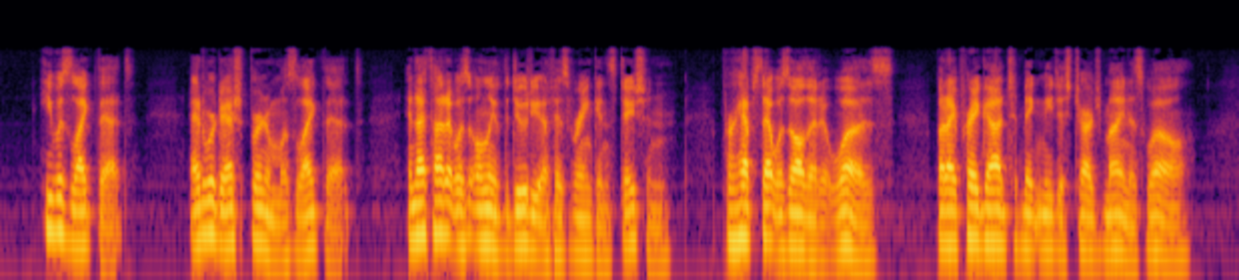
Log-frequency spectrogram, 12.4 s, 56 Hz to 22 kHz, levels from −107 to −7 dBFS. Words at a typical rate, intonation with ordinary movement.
Yes: average, 190 wpm; average, 3.7 semitones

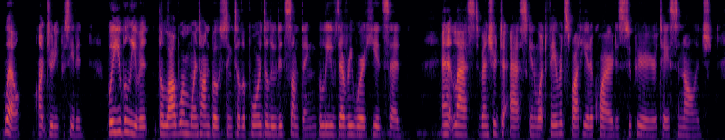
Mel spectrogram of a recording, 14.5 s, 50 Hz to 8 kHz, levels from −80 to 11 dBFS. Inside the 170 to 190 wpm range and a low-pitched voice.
No: average, 175 wpm; medium, 185 Hz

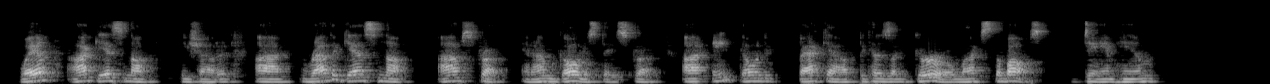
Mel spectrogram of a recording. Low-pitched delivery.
Yes: low, 130 Hz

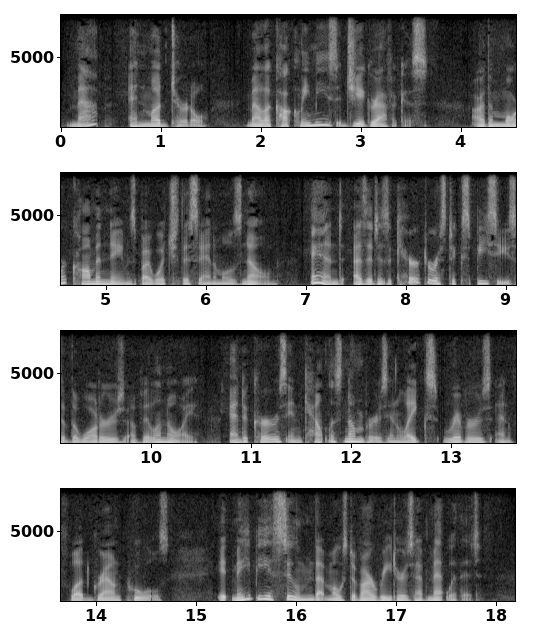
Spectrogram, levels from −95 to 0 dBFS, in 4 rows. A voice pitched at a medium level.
No: low, 130 Hz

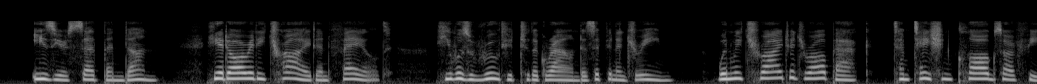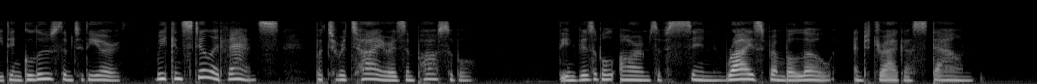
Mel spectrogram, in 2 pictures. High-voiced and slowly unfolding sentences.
No: high, 215 Hz; average, 170 wpm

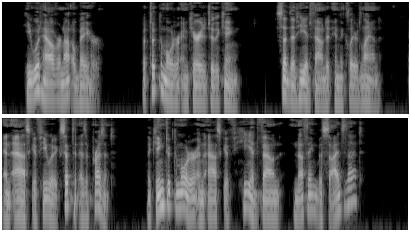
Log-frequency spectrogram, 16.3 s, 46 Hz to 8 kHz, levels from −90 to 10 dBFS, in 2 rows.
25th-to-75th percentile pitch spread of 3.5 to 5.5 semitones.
Yes: average, 4.8 semitones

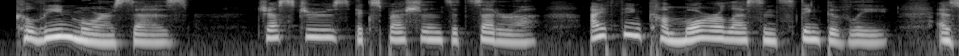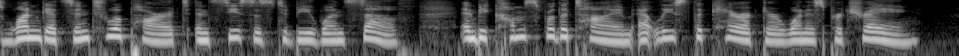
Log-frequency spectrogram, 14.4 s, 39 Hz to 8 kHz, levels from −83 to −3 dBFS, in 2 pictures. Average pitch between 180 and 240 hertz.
Yes: medium, 185 Hz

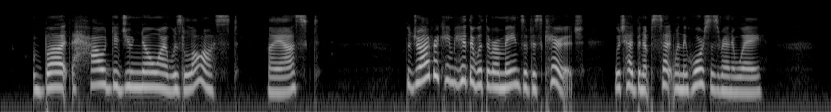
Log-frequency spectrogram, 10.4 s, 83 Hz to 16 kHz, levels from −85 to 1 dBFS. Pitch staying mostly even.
No: average, 3.8 semitones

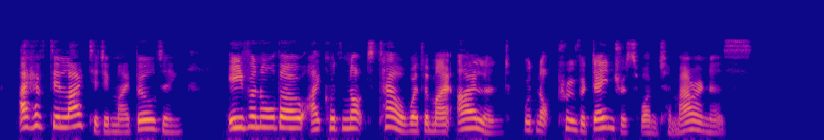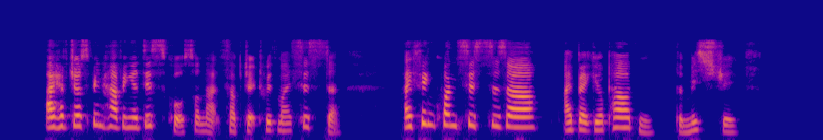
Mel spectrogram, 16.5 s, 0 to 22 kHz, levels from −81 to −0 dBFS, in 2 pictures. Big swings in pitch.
Yes: wide, 7.2 semitones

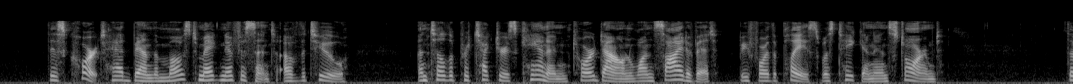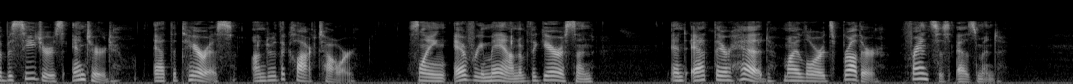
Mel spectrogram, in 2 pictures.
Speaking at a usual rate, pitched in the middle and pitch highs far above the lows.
No: average, 145 wpm; medium, 180 Hz; average, 4.7 semitones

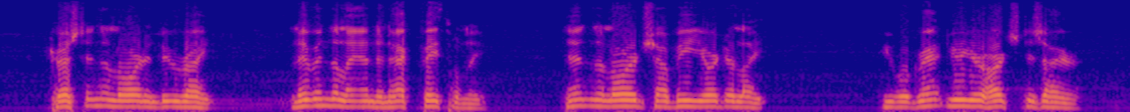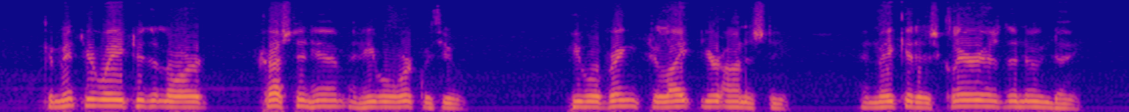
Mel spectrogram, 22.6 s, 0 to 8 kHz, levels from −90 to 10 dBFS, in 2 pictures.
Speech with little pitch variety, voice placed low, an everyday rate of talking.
No: narrow, 2.1 semitones; medium, 150 Hz; average, 155 wpm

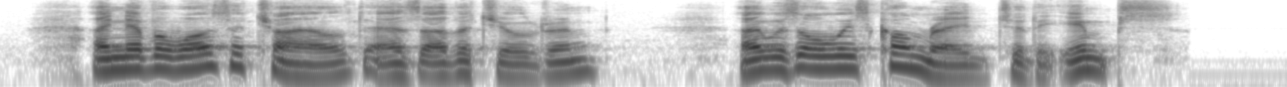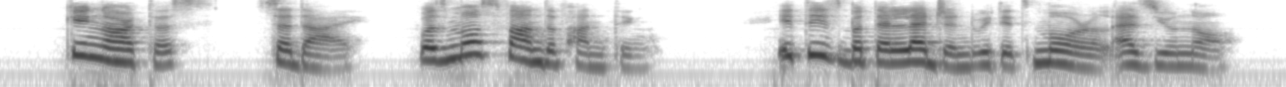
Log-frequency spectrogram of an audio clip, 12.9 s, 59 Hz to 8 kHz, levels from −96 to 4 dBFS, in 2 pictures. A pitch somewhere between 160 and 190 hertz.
Yes: medium, 185 Hz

